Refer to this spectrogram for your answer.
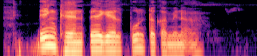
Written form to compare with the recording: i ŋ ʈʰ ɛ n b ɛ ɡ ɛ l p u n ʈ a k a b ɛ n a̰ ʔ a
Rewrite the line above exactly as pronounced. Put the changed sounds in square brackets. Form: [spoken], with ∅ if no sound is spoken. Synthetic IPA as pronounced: i ŋ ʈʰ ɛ n [p] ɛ ɡ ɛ l p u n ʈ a k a [m] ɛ n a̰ ʔ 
